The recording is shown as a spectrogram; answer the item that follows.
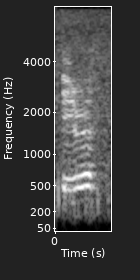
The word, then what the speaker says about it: Wera: Some wear, I think Vera is how you say it properly, but Wera, you got standard and metric hex wrenches with the ball tip end.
